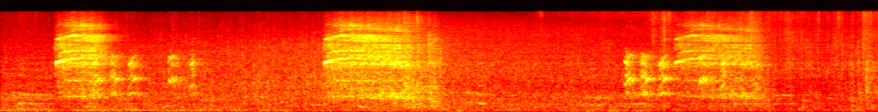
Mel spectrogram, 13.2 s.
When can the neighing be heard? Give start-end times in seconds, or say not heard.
0.8-1.6, 4.8-6.5, 10.1-11.5.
